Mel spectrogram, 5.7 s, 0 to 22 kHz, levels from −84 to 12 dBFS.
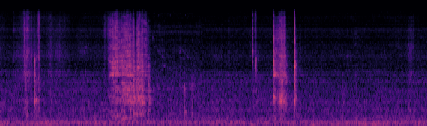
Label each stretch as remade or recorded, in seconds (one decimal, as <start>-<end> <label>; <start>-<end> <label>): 0.0-1.5 remade; 1.5-2.7 recorded; 2.7-5.7 remade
